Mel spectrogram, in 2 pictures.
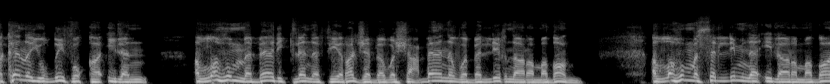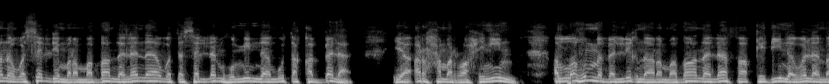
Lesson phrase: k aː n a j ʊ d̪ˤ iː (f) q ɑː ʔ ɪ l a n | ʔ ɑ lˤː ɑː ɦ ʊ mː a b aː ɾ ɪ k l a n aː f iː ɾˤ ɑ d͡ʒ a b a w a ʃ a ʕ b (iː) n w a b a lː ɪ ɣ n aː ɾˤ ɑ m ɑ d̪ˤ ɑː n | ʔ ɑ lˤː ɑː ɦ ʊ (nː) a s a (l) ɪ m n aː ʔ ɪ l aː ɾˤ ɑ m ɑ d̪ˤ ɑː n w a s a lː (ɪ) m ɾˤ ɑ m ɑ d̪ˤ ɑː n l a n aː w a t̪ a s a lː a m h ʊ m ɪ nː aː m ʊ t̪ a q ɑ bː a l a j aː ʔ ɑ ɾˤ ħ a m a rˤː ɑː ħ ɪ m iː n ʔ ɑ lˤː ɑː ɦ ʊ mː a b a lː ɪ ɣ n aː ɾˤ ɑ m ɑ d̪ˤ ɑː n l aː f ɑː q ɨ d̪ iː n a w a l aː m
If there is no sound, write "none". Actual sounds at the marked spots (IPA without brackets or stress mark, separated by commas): f, aː, mː, lː, ɪ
